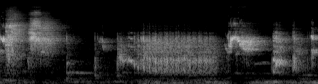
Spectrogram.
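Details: Nest box of breeding budgerigars with chicks being fed: sharp high squeaks, then a long continuous raspy buzzing call, ending in short chirps.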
